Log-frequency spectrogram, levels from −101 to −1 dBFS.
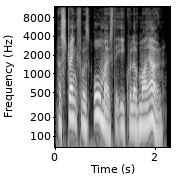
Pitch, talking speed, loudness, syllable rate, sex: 155 Hz, 235 wpm, -18 LUFS, 5.4 syllables/s, male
